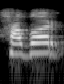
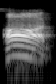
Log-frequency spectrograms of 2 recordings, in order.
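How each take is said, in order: First: The word begins with an h sound. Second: The word begins with a vowel sound. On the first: The speaker calls it wrong. "इसको हम हवर नहीं पढ़ेंगे" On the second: The speaker calls it right. "इसमें एच जो है वो silent है"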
